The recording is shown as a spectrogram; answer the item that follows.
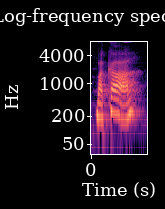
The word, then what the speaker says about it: bāka: Consider baka and baka, or pito and pito. You can also hear how the stressed vowel is pronounced longer.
